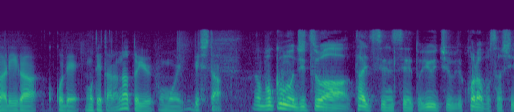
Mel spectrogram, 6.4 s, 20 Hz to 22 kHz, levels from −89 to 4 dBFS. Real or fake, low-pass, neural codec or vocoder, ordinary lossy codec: real; 7.2 kHz; none; none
